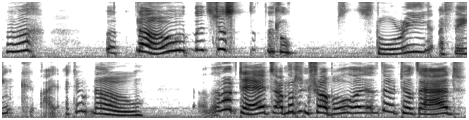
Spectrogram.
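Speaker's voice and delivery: put-on panicked girl begging not to tell her father; scared little girl. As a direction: plead like a kid afraid of getting in trouble. Girl panicking about her drawings.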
